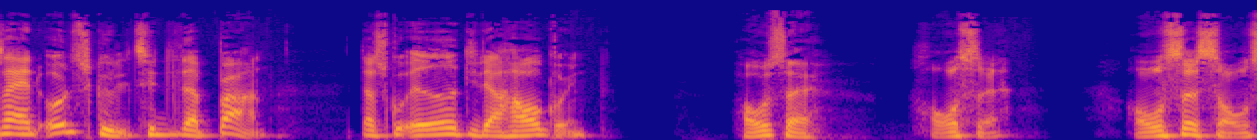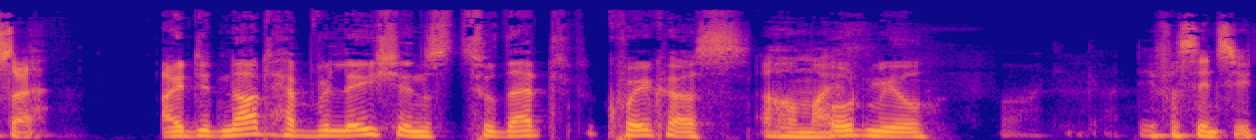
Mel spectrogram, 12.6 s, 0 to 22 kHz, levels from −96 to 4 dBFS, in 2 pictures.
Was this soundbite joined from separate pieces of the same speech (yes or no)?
no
